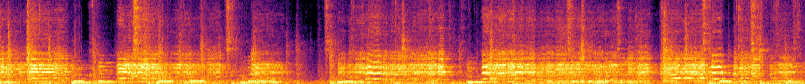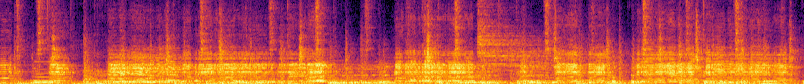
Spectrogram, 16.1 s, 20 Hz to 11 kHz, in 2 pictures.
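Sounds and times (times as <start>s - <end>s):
drum kit with cymbal hits: 0.0s - 16.0s
electric guitar: 0.0s - 16.0s
saxophone: 0.0s - 16.0s
upright double bass: 0.0s - 16.0s.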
